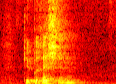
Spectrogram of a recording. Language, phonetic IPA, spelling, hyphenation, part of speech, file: German, [ɡəˈbʁɛçn̩], gebrechen, ge‧bre‧chen, verb, De-gebrechen.ogg
- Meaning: to lack, to be needed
